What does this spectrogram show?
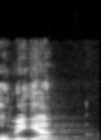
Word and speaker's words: oméga: Alors, cette lettre-là, ça se dit oméga. C'est une lettre grecque.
